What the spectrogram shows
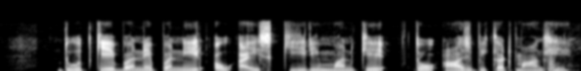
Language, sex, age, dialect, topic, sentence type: Chhattisgarhi, female, 18-24, Western/Budati/Khatahi, agriculture, statement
